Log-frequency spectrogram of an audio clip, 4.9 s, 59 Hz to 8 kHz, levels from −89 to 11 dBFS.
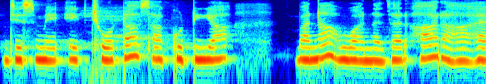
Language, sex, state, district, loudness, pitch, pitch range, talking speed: Hindi, female, Jharkhand, Palamu, -13 LUFS, 250 Hz, 245-260 Hz, 135 wpm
